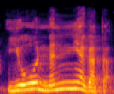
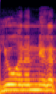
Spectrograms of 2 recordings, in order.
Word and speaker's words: योऽनन्यगत: और अंतिम में जो बताया है योऽनन्यगतचेतस्को, यहाँ पर ध्यान रखें, योऽनन्यगत, अनन्यगत नहीं, यो अनन्यगत चेतस्को ऐसा नहीं बोलना है, योऽनन्यगत चेतस्को यात्यसौ पदमव्ययम्।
